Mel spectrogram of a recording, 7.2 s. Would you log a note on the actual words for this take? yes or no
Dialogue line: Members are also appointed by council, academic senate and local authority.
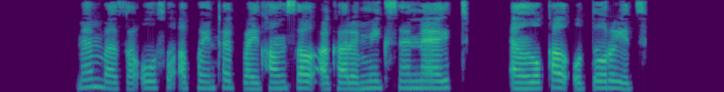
no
